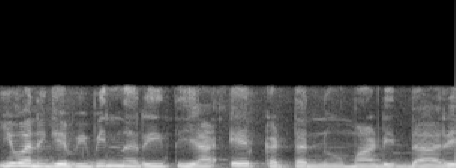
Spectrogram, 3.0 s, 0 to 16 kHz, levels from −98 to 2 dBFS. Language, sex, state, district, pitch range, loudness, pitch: Kannada, female, Karnataka, Dakshina Kannada, 200-235 Hz, -16 LUFS, 215 Hz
